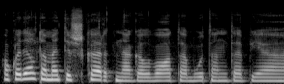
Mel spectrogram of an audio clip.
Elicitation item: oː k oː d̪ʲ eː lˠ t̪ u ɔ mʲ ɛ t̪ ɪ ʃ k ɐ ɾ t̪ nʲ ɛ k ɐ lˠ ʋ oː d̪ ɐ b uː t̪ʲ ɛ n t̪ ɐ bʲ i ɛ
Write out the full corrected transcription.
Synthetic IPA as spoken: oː k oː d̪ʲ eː lˠ t̪ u ɔ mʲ ɛ t̪ ɪ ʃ k ɐ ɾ t̪ nʲ ɛ ɡ ɐ lˠ ʋ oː t̪ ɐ b uː t̪ʲ ɛ n t̪ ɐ pʲ i ɛ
